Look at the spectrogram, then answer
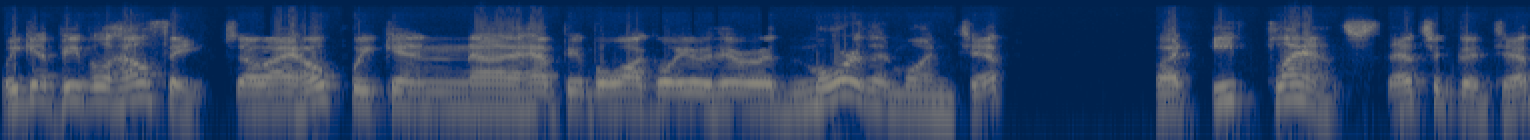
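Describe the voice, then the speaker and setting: A man with an American accent, a plain, everyday voice and lively intonation. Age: 60s. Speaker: cardiologist. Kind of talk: radio interview.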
